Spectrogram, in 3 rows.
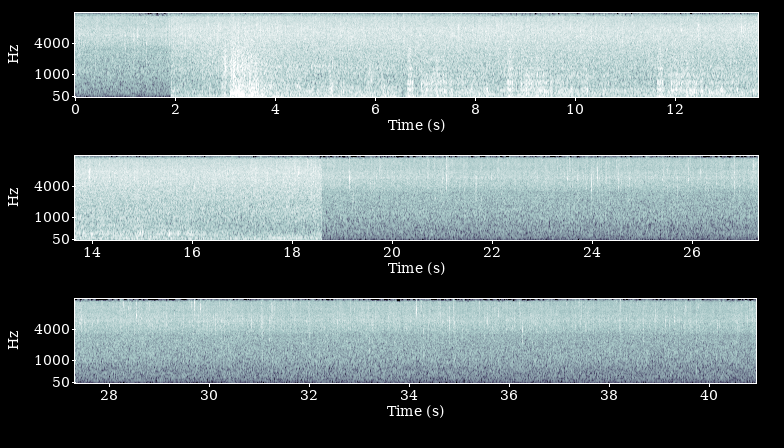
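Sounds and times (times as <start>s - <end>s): rain falling: 0.0s - 40.9s
rolling thunder: 1.9s - 18.6s.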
